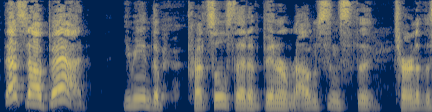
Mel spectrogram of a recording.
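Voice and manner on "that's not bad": high, louder mock-amazed echo; mocking Marge. Host mocks Marge's pretzel line, mock-amazed. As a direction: parody her wide-eyed first taste. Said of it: "Has Marge never had a pretzel".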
